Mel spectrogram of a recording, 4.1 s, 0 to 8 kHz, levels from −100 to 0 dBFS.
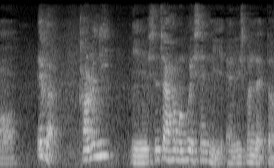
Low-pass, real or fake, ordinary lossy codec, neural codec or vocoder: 7.2 kHz; real; none; none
